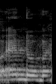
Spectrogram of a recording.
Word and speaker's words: Andover: You guys are in, I hope I'm saying this right, Andover, Hampshire, which is about an hour outside of London. Is that correct? – Yeah, that's right. So Andover, Hampshire.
